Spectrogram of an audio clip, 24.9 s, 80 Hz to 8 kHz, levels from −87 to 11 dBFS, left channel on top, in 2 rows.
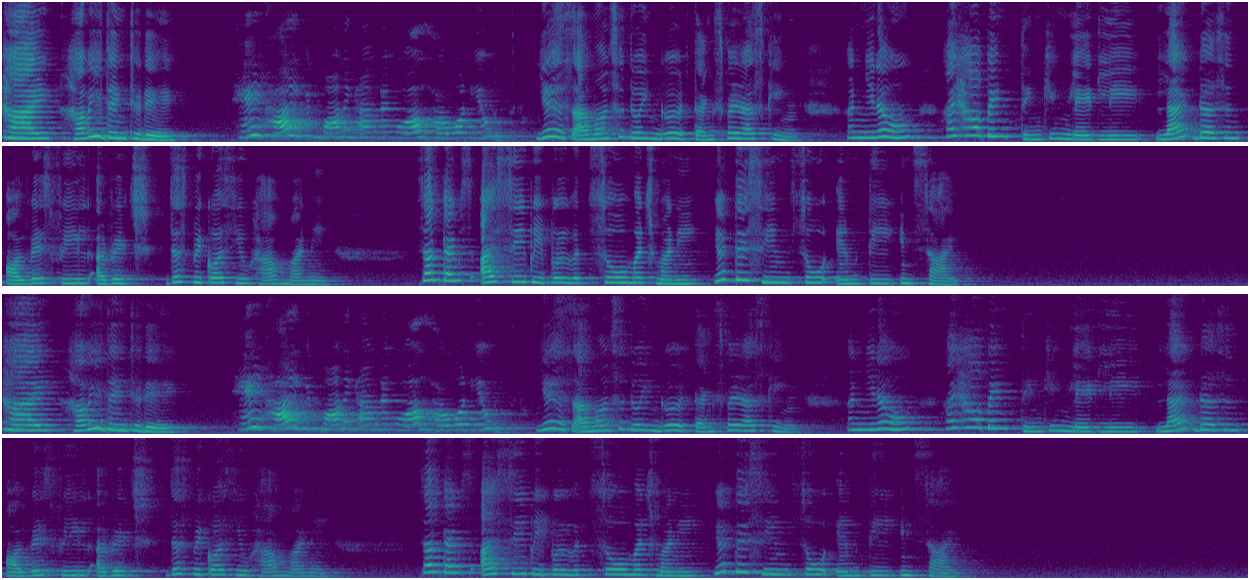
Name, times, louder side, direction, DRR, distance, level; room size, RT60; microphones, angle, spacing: voice 1, 0.0-1.8 5.3-8.2 8.5-9.1 9.4-15.7 16.7-22.0, left 3 dB, 60° left, 13 dB, 0.8 m, -30 dB
voice 2, 2.3-5.0, left 1 dB, 10° left, 4 dB, 2.7 m, -31 dB
26.0 x 12.0 x 8.7 m, 1.1 s
head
